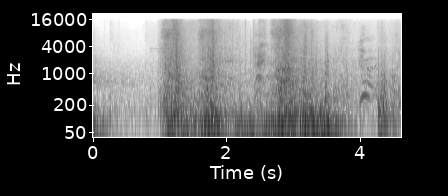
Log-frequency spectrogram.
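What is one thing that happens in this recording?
Fire bursts and roars in short blasts.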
